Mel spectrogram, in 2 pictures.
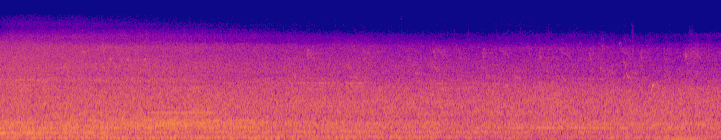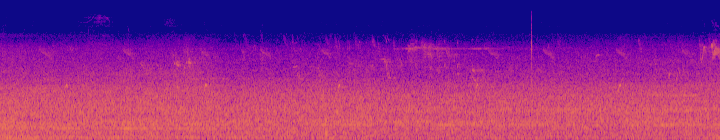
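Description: Electric train running off-camera, a dense rumble with a steady hum at first that fades slowly as it draws away. Birds chirp faintly later on.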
